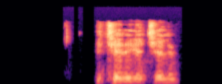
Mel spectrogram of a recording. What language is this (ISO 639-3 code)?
tur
